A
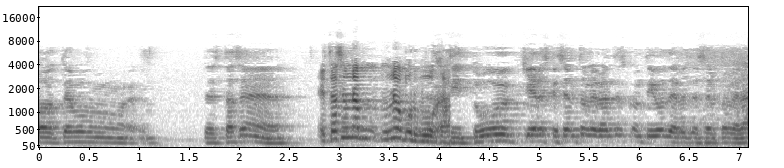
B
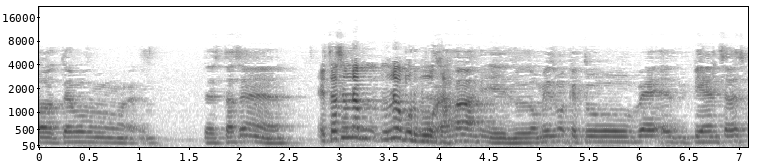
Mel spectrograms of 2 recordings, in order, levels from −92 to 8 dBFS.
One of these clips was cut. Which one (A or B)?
A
